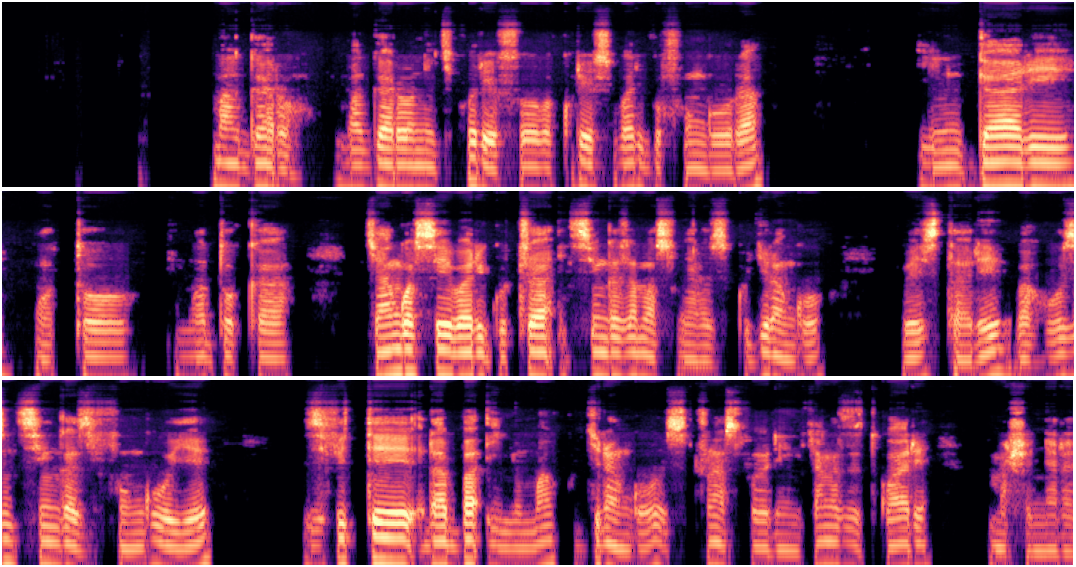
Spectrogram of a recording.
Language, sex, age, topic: Kinyarwanda, male, 25-35, government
